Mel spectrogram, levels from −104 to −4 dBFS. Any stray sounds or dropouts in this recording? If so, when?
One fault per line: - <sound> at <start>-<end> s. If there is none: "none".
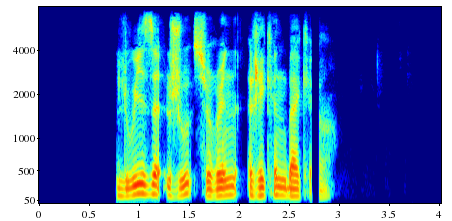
- dropout at 2.7-2.8 s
